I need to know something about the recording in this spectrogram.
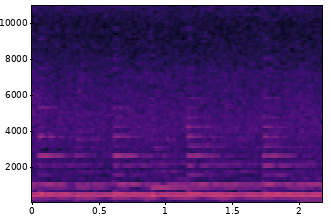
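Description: Acoustic folk band in a short instrumental passage between sung lines: banjo and a small strummed string instrument, likely a charango, plucking a steady run of notes over upright bass.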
